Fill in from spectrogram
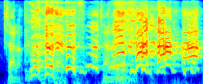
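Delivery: giggling hushed then loud through laughter; telling cousin to hush, laughing; laughing shut up. Retold or imitated. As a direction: try to hush him while cracking up. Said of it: "I was like".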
